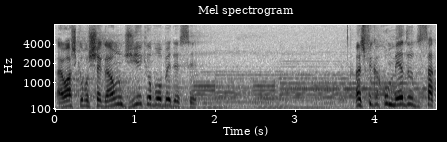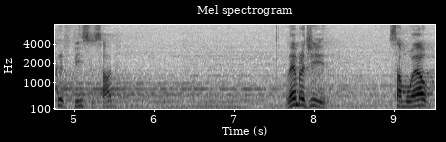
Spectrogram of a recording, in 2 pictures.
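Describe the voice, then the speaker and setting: High-voiced man preaching. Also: moderate pace, pauses often, music in the background. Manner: lively storytelling with playful asides. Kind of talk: conference sermon.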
